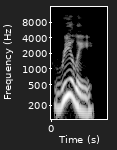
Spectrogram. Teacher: when you ask a question like, Really? your voice goes up slightly at the end. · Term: intonation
